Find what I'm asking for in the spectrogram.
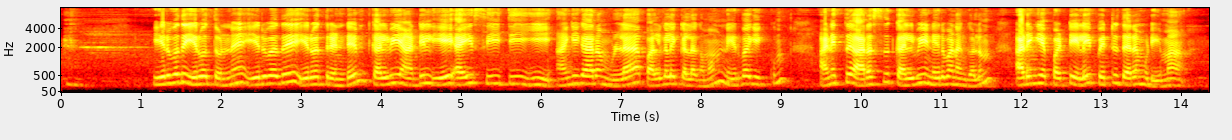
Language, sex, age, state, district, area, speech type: Tamil, female, 45-60, Tamil Nadu, Dharmapuri, urban, read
